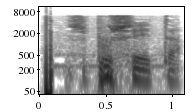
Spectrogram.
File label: "spuseta", Veneto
